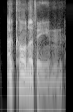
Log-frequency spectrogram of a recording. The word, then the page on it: aconitine: British English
